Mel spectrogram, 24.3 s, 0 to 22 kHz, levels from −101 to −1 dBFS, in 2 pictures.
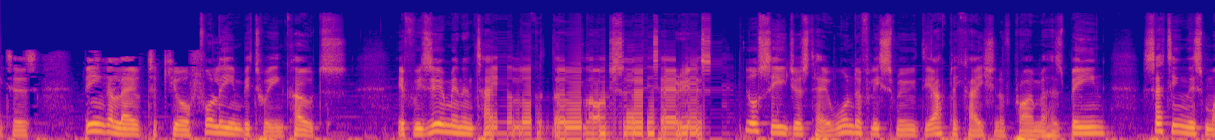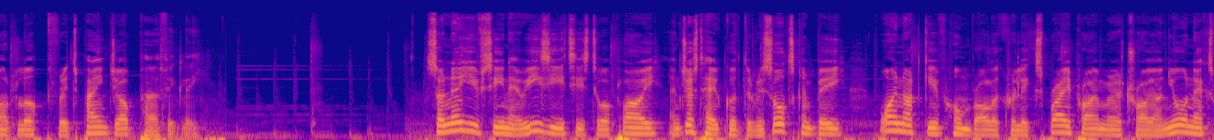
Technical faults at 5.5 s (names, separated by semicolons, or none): robotic sound from repeated short buffers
